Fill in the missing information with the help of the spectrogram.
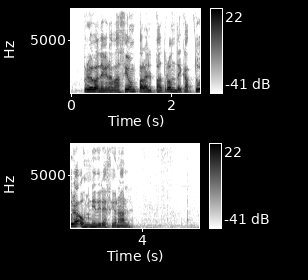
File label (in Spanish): MSI Immerse GV60 Omnidireccional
